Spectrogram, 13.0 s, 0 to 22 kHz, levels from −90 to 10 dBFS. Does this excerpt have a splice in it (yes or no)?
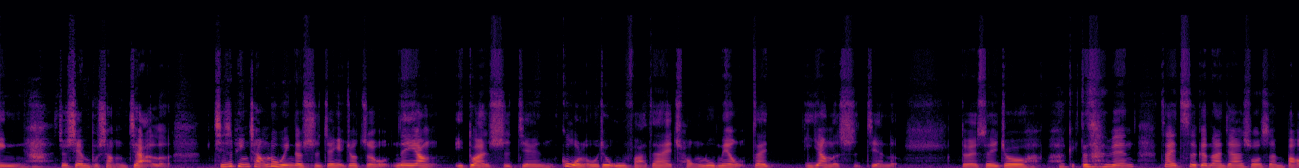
yes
